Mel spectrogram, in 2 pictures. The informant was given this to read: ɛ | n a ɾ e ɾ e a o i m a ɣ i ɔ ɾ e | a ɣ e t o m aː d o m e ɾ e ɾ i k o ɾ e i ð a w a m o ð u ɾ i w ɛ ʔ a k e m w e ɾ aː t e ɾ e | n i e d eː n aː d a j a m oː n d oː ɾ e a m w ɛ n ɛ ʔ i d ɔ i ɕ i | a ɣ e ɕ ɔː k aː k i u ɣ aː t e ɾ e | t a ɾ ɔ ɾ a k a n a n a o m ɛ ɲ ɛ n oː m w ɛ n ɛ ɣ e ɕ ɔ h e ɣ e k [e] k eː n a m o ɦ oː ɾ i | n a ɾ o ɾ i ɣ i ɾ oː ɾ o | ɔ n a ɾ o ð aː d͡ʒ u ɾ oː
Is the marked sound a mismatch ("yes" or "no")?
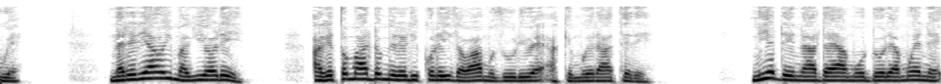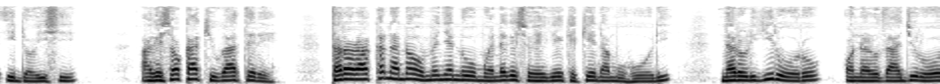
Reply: no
